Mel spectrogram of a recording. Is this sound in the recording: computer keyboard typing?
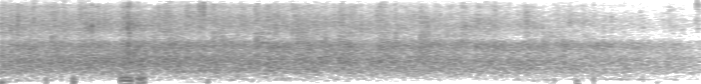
no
